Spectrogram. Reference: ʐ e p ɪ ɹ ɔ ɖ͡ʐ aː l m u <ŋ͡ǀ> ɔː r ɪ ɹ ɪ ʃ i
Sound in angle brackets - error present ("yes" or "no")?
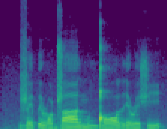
yes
